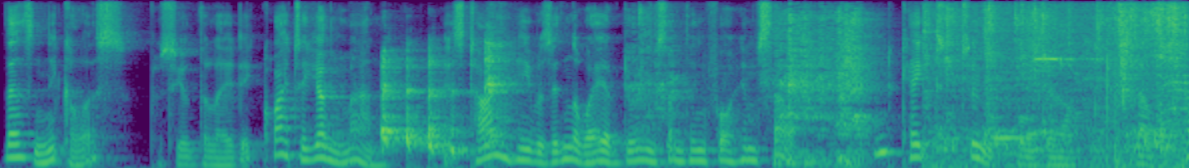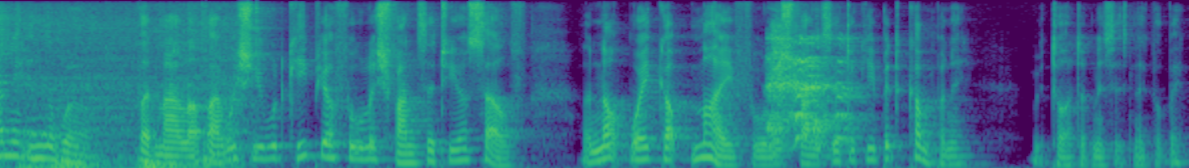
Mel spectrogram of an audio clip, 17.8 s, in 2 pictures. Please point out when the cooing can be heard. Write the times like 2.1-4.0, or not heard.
4.7-10.8.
